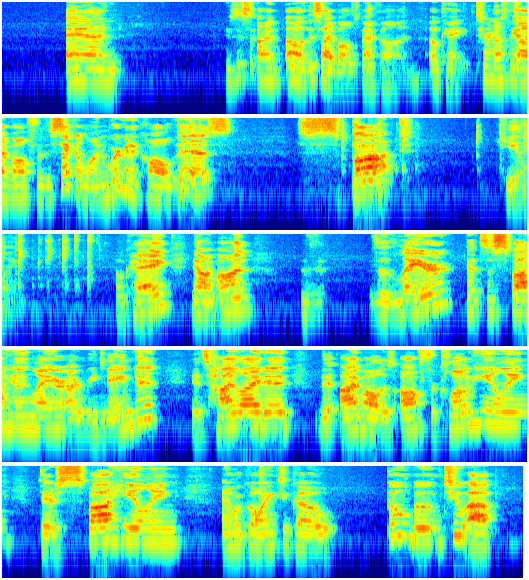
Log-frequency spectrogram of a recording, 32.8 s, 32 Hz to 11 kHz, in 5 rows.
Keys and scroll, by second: 10.5-14.5 typing.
